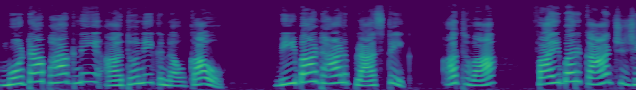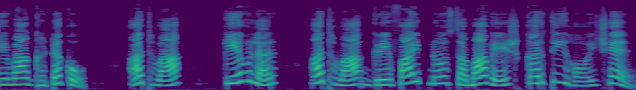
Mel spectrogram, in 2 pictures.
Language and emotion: Gujarati, neutral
